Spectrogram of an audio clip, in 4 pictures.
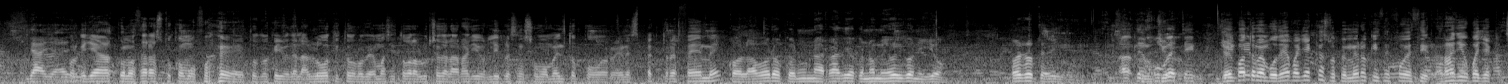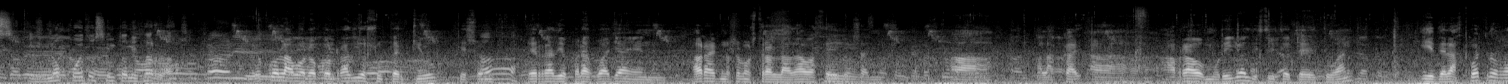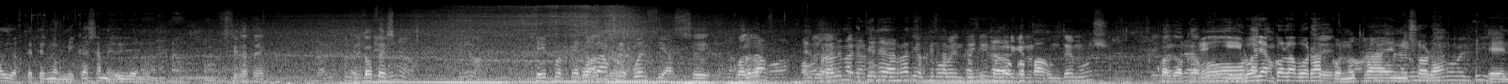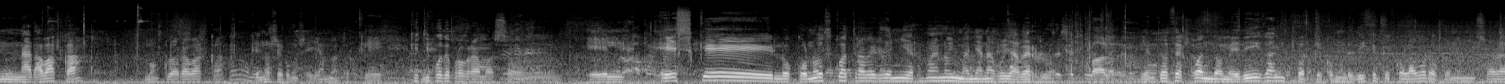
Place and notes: {"title": "Pacífico, Madrid, Madrid, Spain - Pacífico Puente Abierto - Transecto - 10 - Calle Cocheras. Hablando con Alejandro de radios y de fútbol", "date": "2016-04-07 20:00:00", "description": "Pacífico Puente Abierto - Calle Cocheras. Hablando con Alejandro de radios y de fútbol", "latitude": "40.40", "longitude": "-3.68", "altitude": "618", "timezone": "Europe/Madrid"}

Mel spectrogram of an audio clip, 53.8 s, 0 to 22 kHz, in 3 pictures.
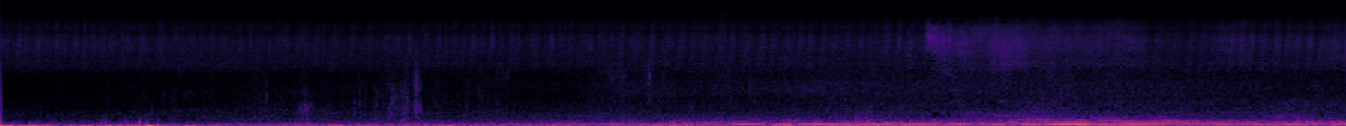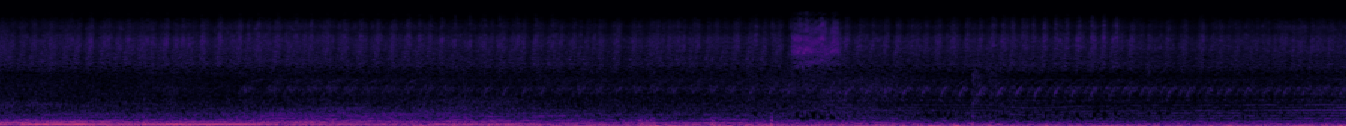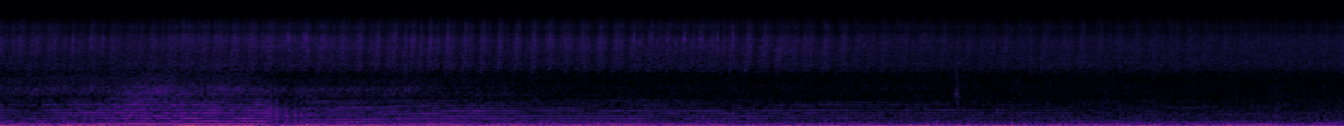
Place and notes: {"title": "25 July at Taipei National University of the Arts - Taipei National University of the Arts", "description": "record at 3pm, 25 July, 2008", "latitude": "25.13", "longitude": "121.47", "altitude": "76", "timezone": "GMT+1"}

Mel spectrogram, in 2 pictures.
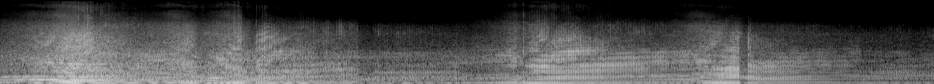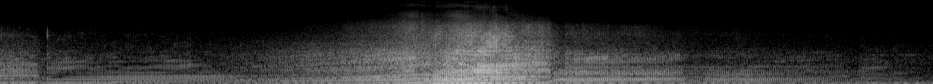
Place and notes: {"title": "Scarborough, UK - motorcycle road racing 2012 ...", "date": "2012-04-15 09:59:00", "description": "600-650cc twins practice ... Ian Watson Spring Cup ... Olivers Mount ... Scarborough ... binaural dummy head ... grey breezy day ...", "latitude": "54.27", "longitude": "-0.41", "altitude": "147", "timezone": "Europe/London"}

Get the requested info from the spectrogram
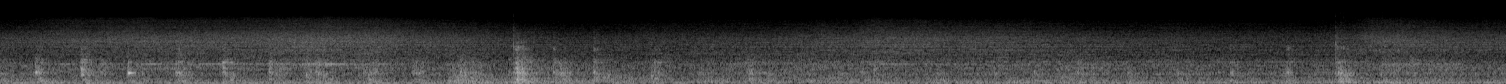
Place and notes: {"title": "London's loudest building site? Thames Embankment, London, UK - London's loudest building site from under the Millennium Bridge", "date": "2022-05-17 17:16:00", "description": "This site is being redeveloped and plans show that the new building will have a roof with gardens and walkways. Currently it is one of loudest building sites in town - constant pneumatic drills and whining machines easily audible on the opposite river bank and further. Amazing how much noise is created by 'caring constructors' for a 'green' development! In quieter moments it's possible to hear passing footsteps resonating in the metal of the millennium Bridge above.", "latitude": "51.51", "longitude": "-0.10", "altitude": "14", "timezone": "Europe/London"}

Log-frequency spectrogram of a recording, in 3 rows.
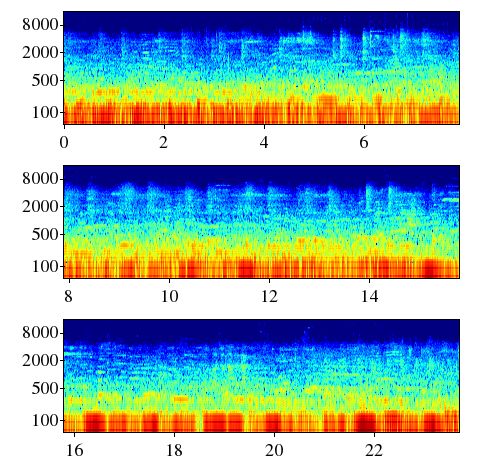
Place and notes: {"title": "METS-Conservatorio Cuneo: 2019-2020 SME2 lesson1A - “Walking lesson SME2 in three steps: step A”: soundwalkMETS-Conservatorio Cuneo: 2019-2020 SME2 lesson1A “Walking lesson SME2 in three steps: st", "date": "2020-10-01 09:57:00", "description": "METS-Conservatorio Cuneo: 2019-2020 SME2 lesson1A\n“Walking lesson SME2 in three steps: step A”: soundwalk\nThursday, October 1st 2020. A three step soundwalk in the frame of a SME2 lesson of Conservatorio di musica di Cuneo – METS department.\nStep A: start at 09:57 a.m. end at 10:14, duration of recording 17’29”\nThe entire path is associated with a synchronized GPS track recorded in the (kmz, kml, gpx) files downloadable here:", "latitude": "44.39", "longitude": "7.54", "altitude": "539", "timezone": "Europe/Rome"}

